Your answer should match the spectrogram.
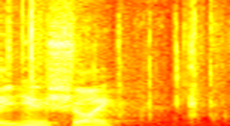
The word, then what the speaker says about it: Yushui: So Yu is pronounced you, and Shui rhymes with boy. So I got it right first time. Yeah, so Yushui, oven-baked pea snacks, lightly sea salted.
